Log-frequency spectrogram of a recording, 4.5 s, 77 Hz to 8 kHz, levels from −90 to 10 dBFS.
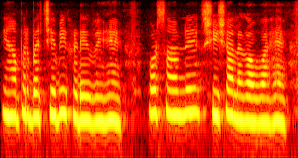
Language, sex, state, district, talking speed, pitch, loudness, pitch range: Hindi, female, Uttar Pradesh, Saharanpur, 175 wpm, 260 Hz, -14 LUFS, 235-280 Hz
